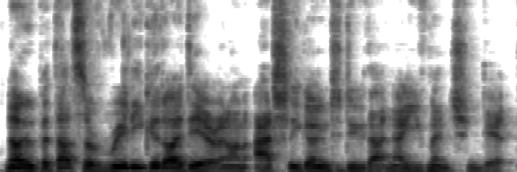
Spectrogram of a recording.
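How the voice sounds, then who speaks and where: A man's voice: lowish voice, fast talker, slightly rough. A man co-hosting a casual tech chat, rambling, restarting sentences and laughing often. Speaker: podcast co-host.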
